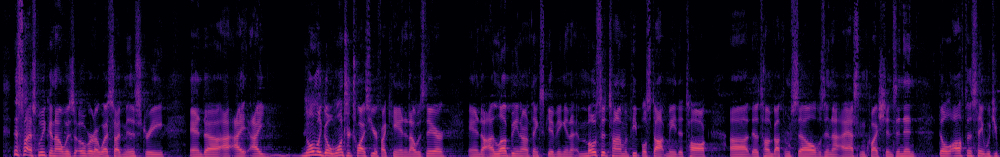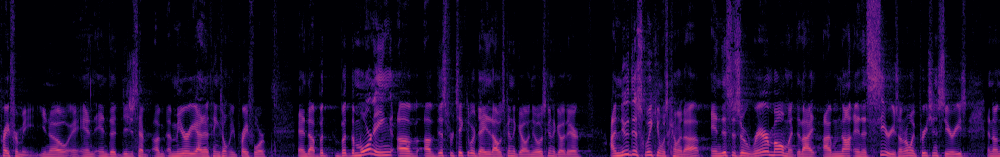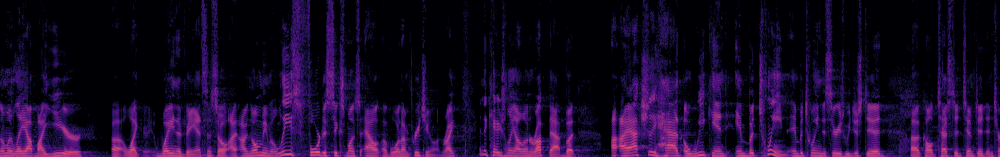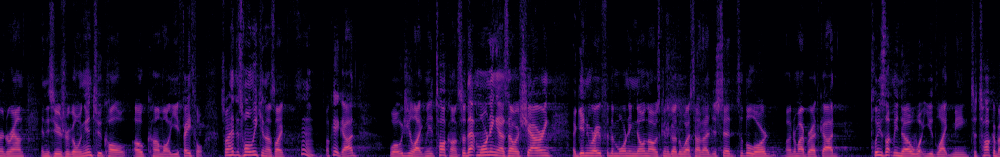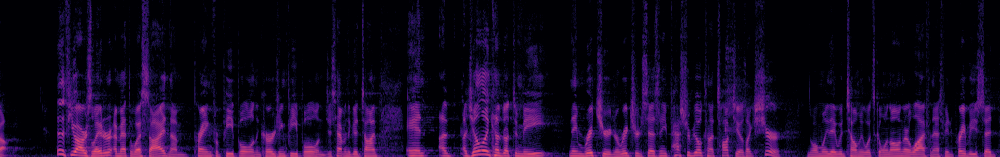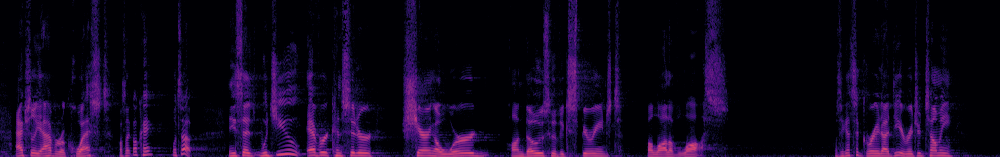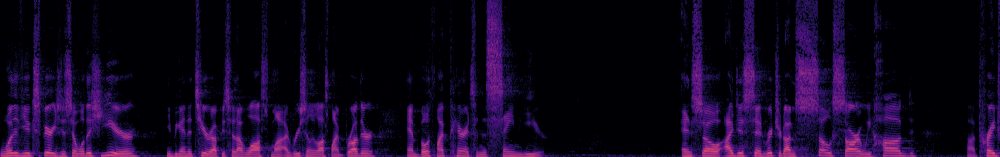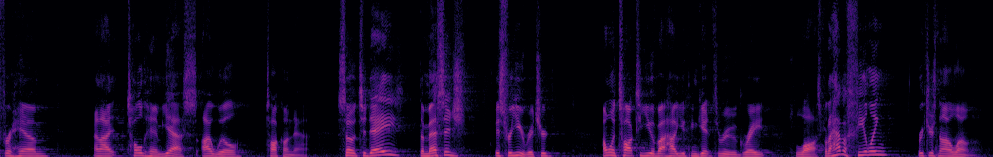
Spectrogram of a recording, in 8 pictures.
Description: Join us for a heartfelt sermon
